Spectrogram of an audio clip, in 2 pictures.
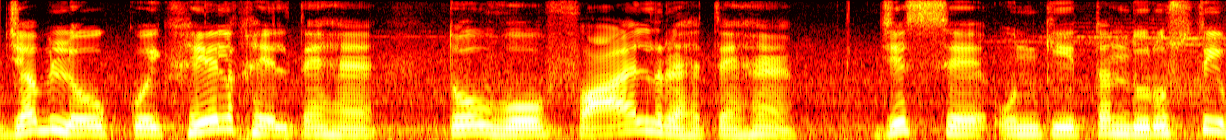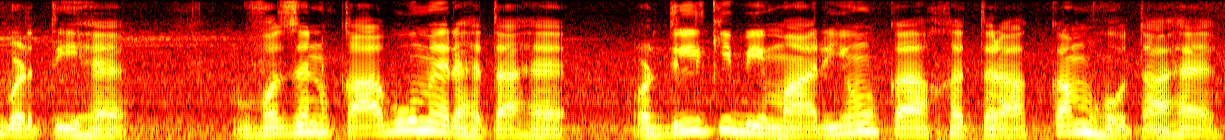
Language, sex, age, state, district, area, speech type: Urdu, male, 18-30, Uttar Pradesh, Rampur, urban, spontaneous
